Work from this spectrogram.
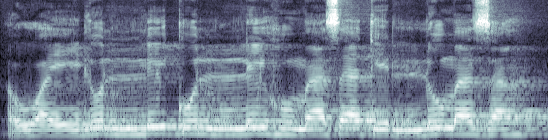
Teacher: آیت پر جب رکتے ہیں تو گولتا کو ہا ساکن سے بدل دینا ہے، تو یہ ہا ہو جائے گا، ٹھیک ہے۔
